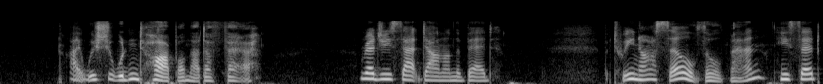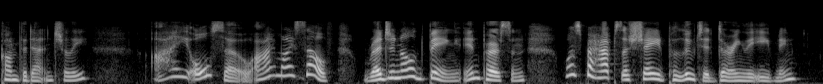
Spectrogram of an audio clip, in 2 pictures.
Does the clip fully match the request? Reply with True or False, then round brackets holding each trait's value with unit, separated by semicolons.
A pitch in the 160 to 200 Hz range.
False (215 Hz)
